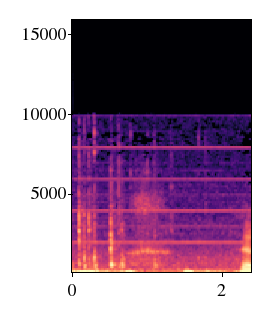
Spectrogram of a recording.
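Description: Computer keyboard keys clicking irregularly, a quick cluster at the start and a few more spaced out after, with low thuds on the desk.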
